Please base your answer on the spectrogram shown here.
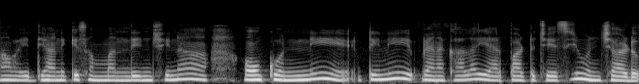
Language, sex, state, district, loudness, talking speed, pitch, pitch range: Telugu, female, Andhra Pradesh, Chittoor, -14 LUFS, 75 wpm, 205 Hz, 195-225 Hz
